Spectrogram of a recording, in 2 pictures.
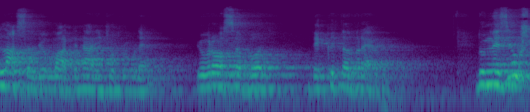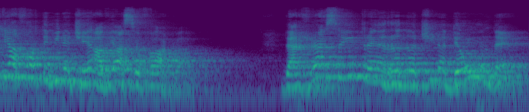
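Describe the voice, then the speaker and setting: A male priest delivering an impassioned sermon, swinging between urgent raised passages and hushed low phrases. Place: large church. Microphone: distant from the microphone. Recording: very echoey church hall, voice from far off.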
